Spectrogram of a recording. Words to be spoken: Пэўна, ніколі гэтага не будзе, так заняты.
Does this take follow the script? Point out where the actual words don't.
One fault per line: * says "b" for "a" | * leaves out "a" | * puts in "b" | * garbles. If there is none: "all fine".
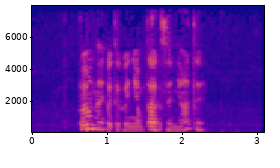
* leaves out "ніколі"
* leaves out "будзе"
